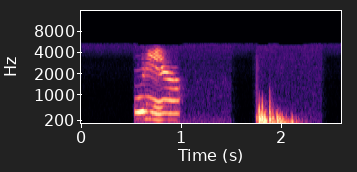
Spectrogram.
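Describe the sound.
Cat meowing in two calls: a first, clear, high and wavering meow, then after a pause a lower, rougher second meow.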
